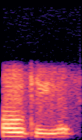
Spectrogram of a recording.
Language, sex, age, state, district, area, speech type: Odia, female, 45-60, Odisha, Gajapati, rural, conversation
